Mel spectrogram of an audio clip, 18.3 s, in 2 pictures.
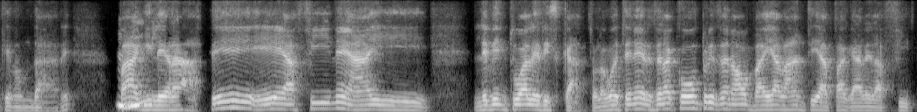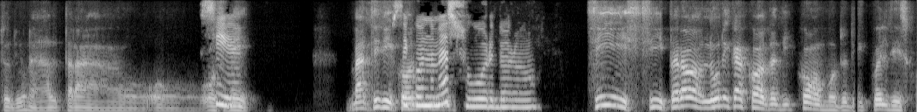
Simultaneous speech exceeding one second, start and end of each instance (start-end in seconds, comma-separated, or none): none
